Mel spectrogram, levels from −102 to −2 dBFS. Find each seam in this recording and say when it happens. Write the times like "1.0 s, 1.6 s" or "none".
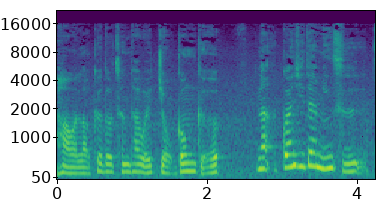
2.5 s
